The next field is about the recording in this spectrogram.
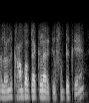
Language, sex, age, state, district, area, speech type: Tamil, male, 30-45, Tamil Nadu, Virudhunagar, rural, conversation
